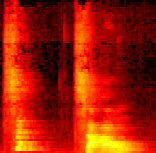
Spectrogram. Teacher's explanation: Le corde vocali non vibrano.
